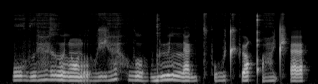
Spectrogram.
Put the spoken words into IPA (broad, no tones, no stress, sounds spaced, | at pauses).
ɣ o̤ ð æ̤ ɣ ɵ l ɔ̃ r ɔ̤ ʒ æ̤ h o̤ l ɔ̤ ɡ ʉ lː æ ɡ t͡sʼ o̤ t͡ʃʼ ʉ qʼ æ̤ t͡ʃʼ æ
